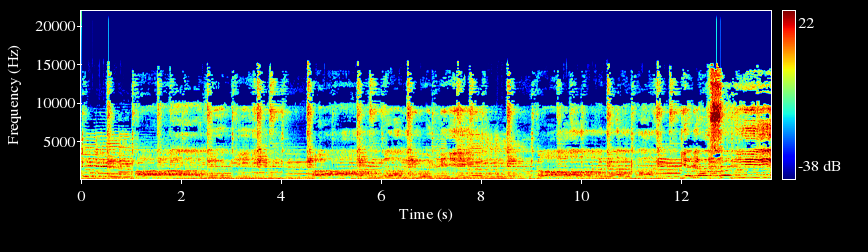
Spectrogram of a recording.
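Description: A voice singing a Korean trot song with wide vibrato over a backing track with a steady bass beat, in three sung phrases with short breaks between them.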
